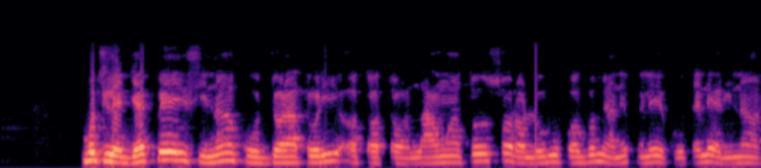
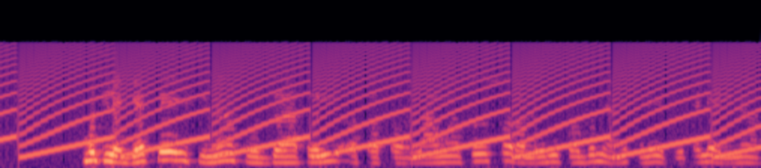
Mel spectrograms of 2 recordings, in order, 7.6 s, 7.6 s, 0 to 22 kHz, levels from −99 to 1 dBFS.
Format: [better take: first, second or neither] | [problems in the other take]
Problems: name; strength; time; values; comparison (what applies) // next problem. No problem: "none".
first | background sound (Alarm); 3 dB below the speech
